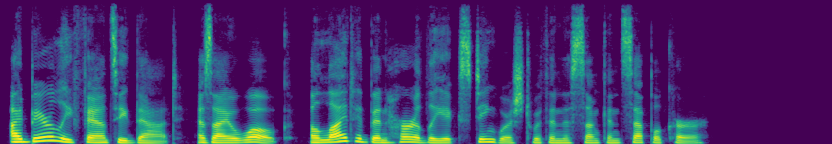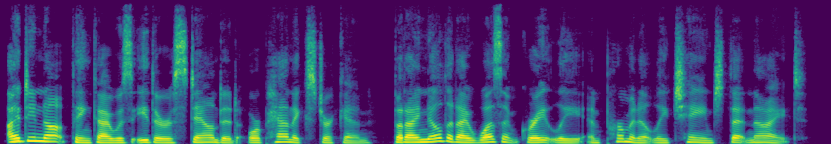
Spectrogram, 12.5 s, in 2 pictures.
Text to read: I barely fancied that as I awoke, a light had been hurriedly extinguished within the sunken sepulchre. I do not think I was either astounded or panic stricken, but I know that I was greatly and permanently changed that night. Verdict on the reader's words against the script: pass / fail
fail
